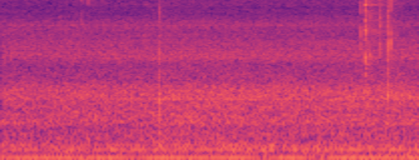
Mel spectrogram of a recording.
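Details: Split AC indoor blower (BLDC/DC motor) after blower motor change and connector reconnection: steady, even low hum with no ticking, rubbing or wobble; indoor fan running smooth and healthy.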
